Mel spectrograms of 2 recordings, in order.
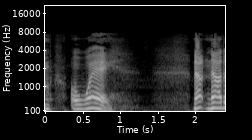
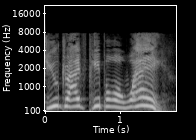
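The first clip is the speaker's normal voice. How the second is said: stern rebuke; 6 semitones higher than usual. Retold or imitated. Preacher quoting Jesus' rebuke.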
